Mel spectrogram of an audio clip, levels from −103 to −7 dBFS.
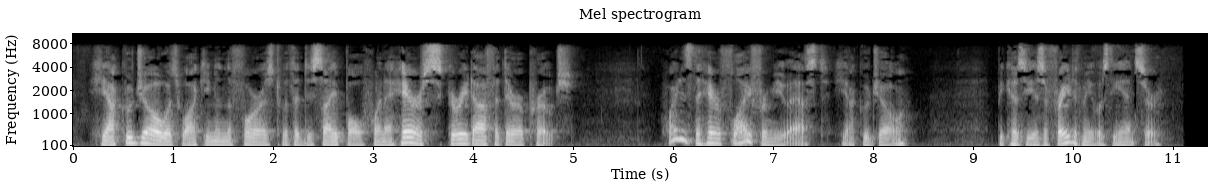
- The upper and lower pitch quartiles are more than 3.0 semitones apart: Yes, average, 3.9 semitones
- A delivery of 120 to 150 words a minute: No, average, 185 wpm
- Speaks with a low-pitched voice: Yes, low, 110 Hz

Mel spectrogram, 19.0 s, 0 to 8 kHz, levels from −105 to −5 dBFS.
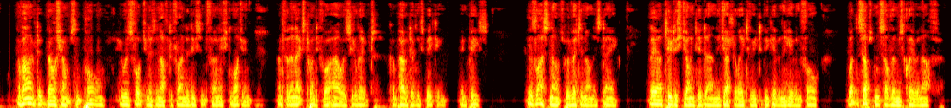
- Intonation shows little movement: Yes, narrow, 2.2 semitones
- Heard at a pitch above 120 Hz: No, very low, 95 Hz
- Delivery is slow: No, average, 175 wpm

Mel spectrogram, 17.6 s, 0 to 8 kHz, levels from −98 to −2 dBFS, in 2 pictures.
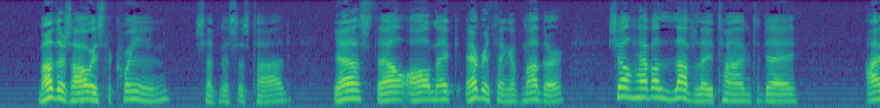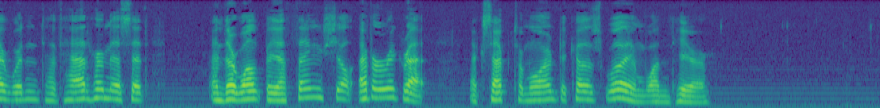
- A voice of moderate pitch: Yes, medium, 160 Hz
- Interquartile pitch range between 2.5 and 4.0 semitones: Yes, average, 3.7 semitones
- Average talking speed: Yes, average, 150 wpm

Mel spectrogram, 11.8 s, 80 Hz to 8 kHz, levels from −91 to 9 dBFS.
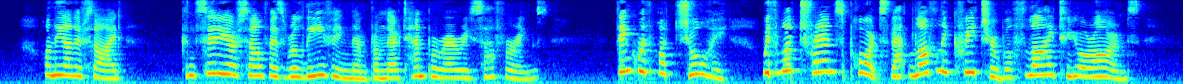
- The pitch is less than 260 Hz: No, very high, 295 Hz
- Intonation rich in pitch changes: Yes, wide, 6.4 semitones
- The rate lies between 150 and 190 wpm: No, average, 140 wpm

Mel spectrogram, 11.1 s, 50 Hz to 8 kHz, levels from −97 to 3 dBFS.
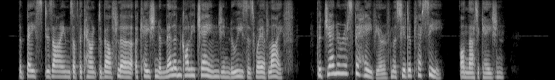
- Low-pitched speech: No, high, 190 Hz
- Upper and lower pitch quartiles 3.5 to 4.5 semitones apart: Yes, average, 4.2 semitones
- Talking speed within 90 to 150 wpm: Yes, average, 145 wpm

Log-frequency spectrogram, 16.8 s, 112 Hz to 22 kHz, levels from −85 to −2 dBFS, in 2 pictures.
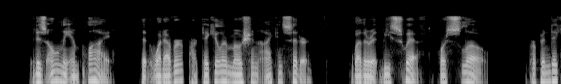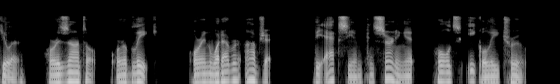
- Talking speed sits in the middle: No, slow, 110 wpm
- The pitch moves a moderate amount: Yes, average, 4.1 semitones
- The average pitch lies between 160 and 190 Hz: No, low, 105 Hz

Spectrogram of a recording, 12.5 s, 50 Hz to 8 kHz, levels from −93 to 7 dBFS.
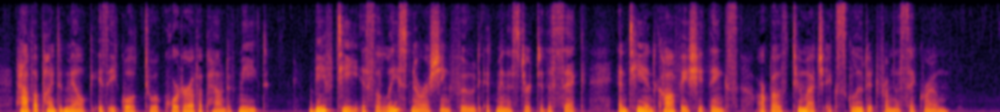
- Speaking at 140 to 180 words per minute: No, average, 195 wpm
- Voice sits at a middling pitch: Yes, medium, 155 Hz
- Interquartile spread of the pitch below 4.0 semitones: Yes, average, 3.6 semitones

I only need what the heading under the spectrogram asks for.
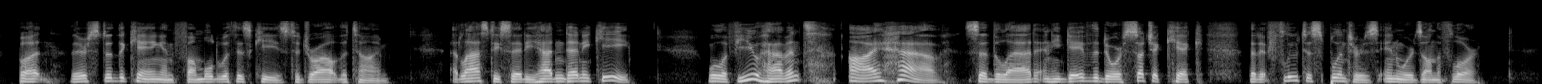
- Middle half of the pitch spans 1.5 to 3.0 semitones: No, average, 4.5 semitones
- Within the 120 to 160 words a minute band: No, average, 190 wpm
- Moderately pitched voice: No, low, 125 Hz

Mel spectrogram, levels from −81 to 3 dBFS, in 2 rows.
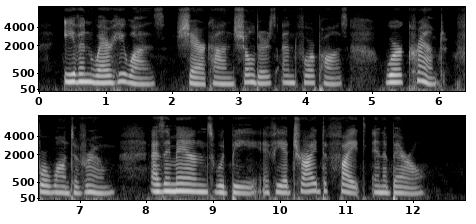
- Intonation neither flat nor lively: Yes, average, 3.3 semitones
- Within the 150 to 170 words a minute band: No, slow, 135 wpm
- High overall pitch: Yes, high, 195 Hz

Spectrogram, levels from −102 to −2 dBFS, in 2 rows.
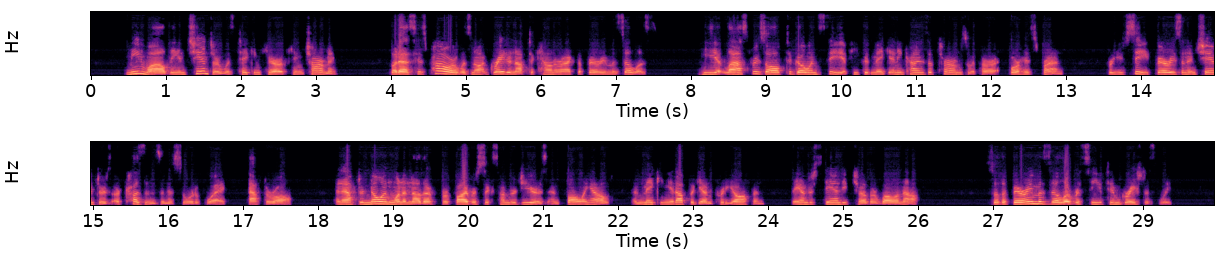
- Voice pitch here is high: Yes, high, 200 Hz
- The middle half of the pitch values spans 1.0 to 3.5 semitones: Yes, average, 3.2 semitones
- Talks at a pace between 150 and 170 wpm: No, average, 185 wpm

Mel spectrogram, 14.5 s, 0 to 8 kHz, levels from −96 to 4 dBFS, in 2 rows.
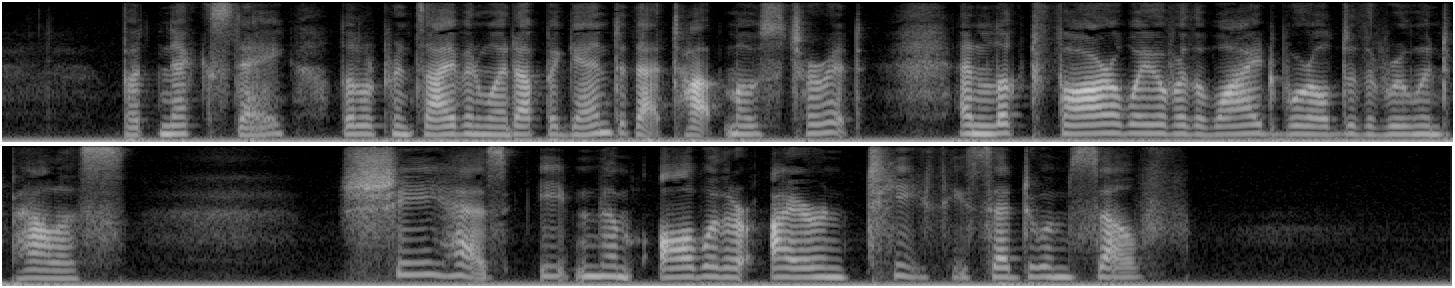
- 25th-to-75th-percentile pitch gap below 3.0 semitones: Yes, narrow, 2.4 semitones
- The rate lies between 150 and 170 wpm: Yes, average, 155 wpm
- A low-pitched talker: No, medium, 180 Hz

